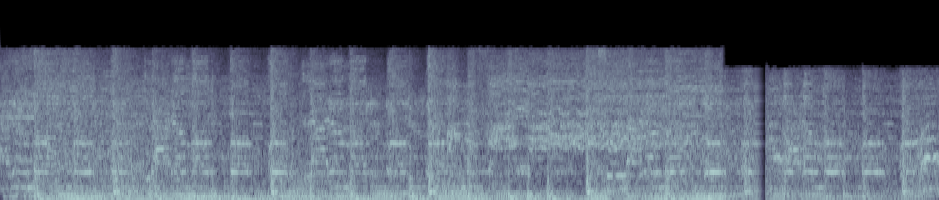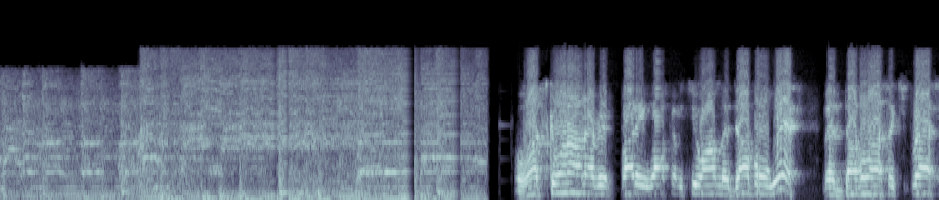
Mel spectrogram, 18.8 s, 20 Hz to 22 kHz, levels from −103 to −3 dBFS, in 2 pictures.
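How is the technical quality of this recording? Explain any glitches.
The recording has several clear glitches: a stretch of narrowed, duller audio and three kinds of packet-loss damage, all heard through a call path whose coding and upper band limit fit Opus at around 32 kbps with 8 kHz audio bandwidth.

From 7.22 to 10.79 s the input switched to a poorer device, likely a second microphone or a headset's call profile. Nothing above 5.2 kHz gets through, so the sound turns boxy and dull, then clears again at 10.79 s. The level stays the same and there is no silence at the switch, but a new noise floor appears about 30 dB below the signal. On a spectrogram the energy above 5.2 kHz is abruptly blanked for that span.

A burst of packet loss runs from 7.55 to 7.70 s, inside the narrowed stretch. About 120 ms of audio never arrived, and the receiver filled the hole by extending the last sound and fading it out. 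The result is a held buzz or thinning hiss, after which the audio resumes further along with that piece missing. The waveform shows a smooth, repetitive, decaying section instead of the natural envelope, and the spectrogram shows smeared, unchanging partials.

Short concealed packet loss occurs at 12.11 and 12.23 s, each about 40 ms. Each time, a few packets missed the decoder. The receiver patched the gap by continuing the previous sound's pitch or noise shape, then blended back into the real signal. Each event is a quick smear or wobble, and a brief transient can disappear. On a spectrogram these are tiny horizontal smudges where detail briefly freezes.

Repeated packet loss, giving a robotic sound, spans 13.43 to 16.02 s. Five separate gaps totalling about 440 ms were concealed, the longest 160 ms, so roughly 17% of that stretch is synthetic fill. Each patch is followed soon by another, which makes the audio choppy with pieces missing. 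The waveform shows repeated flattened, periodic chunks, and the spectrogram shows a series of frozen, streaky blocks breaking up the normal texture.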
